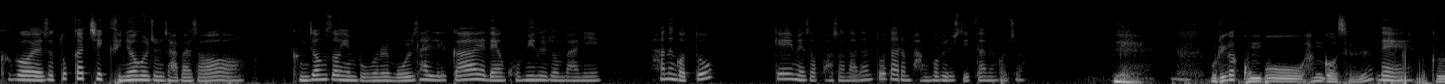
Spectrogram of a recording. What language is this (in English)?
Korean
